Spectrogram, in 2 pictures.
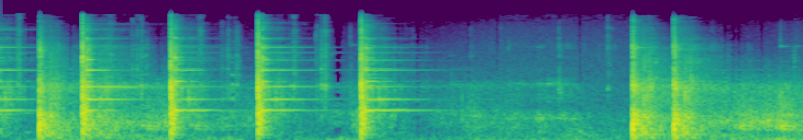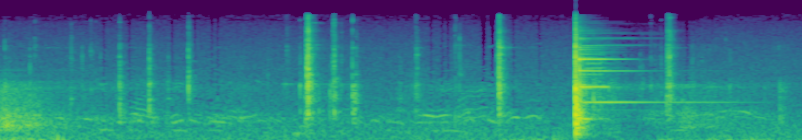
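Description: Bullets clang sharply on metal targets.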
